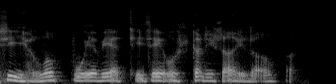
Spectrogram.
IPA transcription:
siːhel lopːuː jɑ ʋiæthin̞ se oskɑri sɑirɑːlhɑ

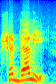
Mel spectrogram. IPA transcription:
seʋ ʋæli

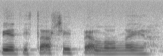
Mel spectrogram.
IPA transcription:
ʋietih tɑːs siːt pelːolːej jɑ

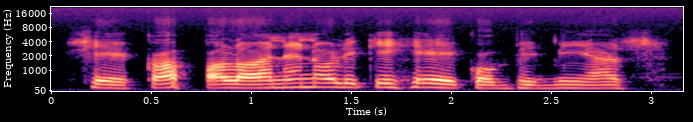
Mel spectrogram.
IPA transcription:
se kɑpːɑlɑinen oliki heikompi miæs

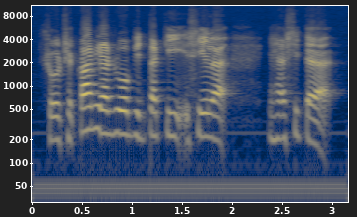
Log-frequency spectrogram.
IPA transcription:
s oːlʲ se kɑrjɑrːuokintɑki sielæ ehæ sitæ

